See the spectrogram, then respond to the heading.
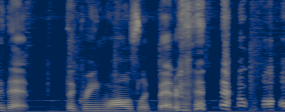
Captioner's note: laughing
